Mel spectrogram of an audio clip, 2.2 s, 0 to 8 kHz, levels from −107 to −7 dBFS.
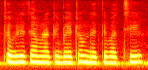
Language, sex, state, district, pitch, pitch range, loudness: Bengali, female, West Bengal, Cooch Behar, 230 Hz, 220-235 Hz, -17 LUFS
